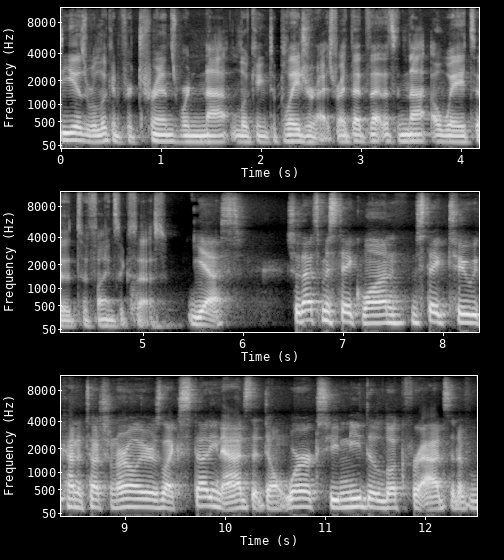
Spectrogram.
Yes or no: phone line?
no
